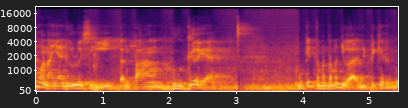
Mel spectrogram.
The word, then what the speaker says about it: hygge: Natalia dulu deh iya kalau huge sendiri ejaannya itu Hotel Yank golov Golf eeko kok bukan huge ya Hi harusnya tulisan Iya tulisannya Hige Tapi bacanya huge Kenapa itu dari bahasa Denmark Denmark yang artinya something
